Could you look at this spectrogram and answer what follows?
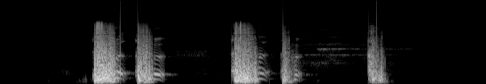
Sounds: Cough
